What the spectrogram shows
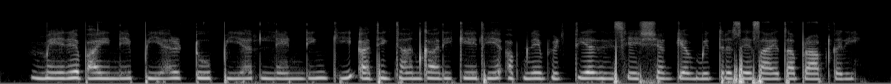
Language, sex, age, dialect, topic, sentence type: Hindi, female, 18-24, Marwari Dhudhari, banking, statement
